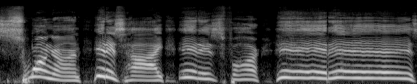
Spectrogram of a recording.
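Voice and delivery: very high radio announcer's call, stretched out. Trying the impression again after the first attempt was called bad: home run call impression. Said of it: "I'm going to try again".

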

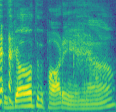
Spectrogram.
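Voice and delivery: put-on California valley girl voice with valley girl accent. Asked to do an american accent, the speaker goes to the valley girl accent. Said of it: "everybody goes to the Valley Girl accent".

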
